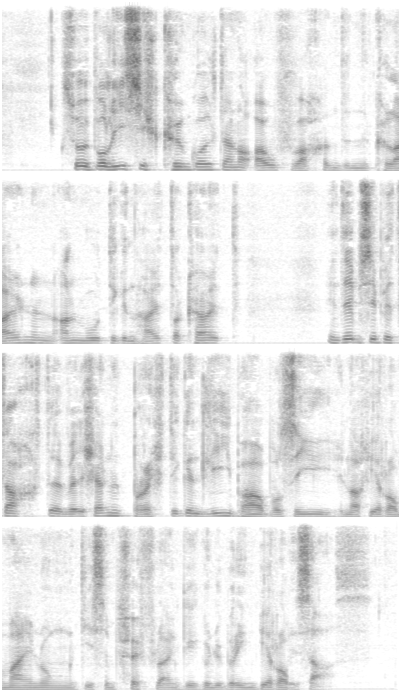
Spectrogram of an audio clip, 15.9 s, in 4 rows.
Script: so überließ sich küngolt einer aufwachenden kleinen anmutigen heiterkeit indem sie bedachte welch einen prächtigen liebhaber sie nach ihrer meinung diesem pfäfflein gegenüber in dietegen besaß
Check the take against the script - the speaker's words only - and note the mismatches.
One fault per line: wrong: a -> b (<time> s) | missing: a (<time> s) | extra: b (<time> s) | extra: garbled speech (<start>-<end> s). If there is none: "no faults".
wrong: dietegen -> ihrer (14.5 s)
